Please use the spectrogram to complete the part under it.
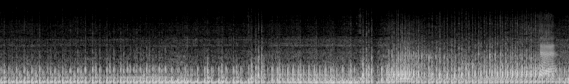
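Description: A motorcycle revving hard in first gear to lift into a wheelie, loud and close, with a rising engine buzz, a brief dip, then another surge of throttle.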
